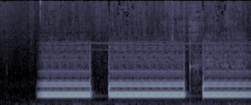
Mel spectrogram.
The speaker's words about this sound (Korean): 통화 중이네요. 네, 통화 중 소리입니다.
